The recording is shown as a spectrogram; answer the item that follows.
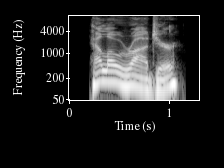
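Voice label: hello, male; trainer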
